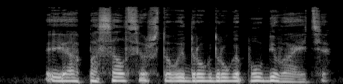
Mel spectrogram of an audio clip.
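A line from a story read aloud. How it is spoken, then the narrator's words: Muttered under breath. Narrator (Russian): пробормотал вполголоса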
